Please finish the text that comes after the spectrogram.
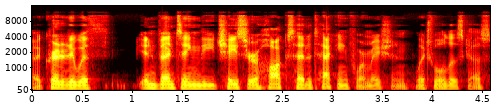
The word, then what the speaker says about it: Hawkshead: They're also credited with inventing the Chaser Hawkshead attacking formation, which we'll discuss in Chapter 10, potentially. Can I point out just pronunciation? I always read that as Hawkshed because that's just like Abby's Broad's word.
